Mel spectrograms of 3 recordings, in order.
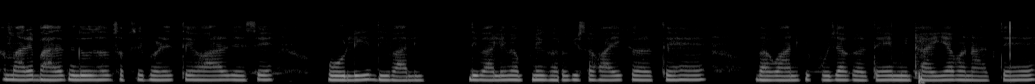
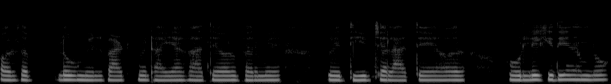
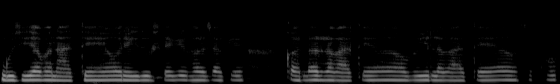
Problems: constant background noise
